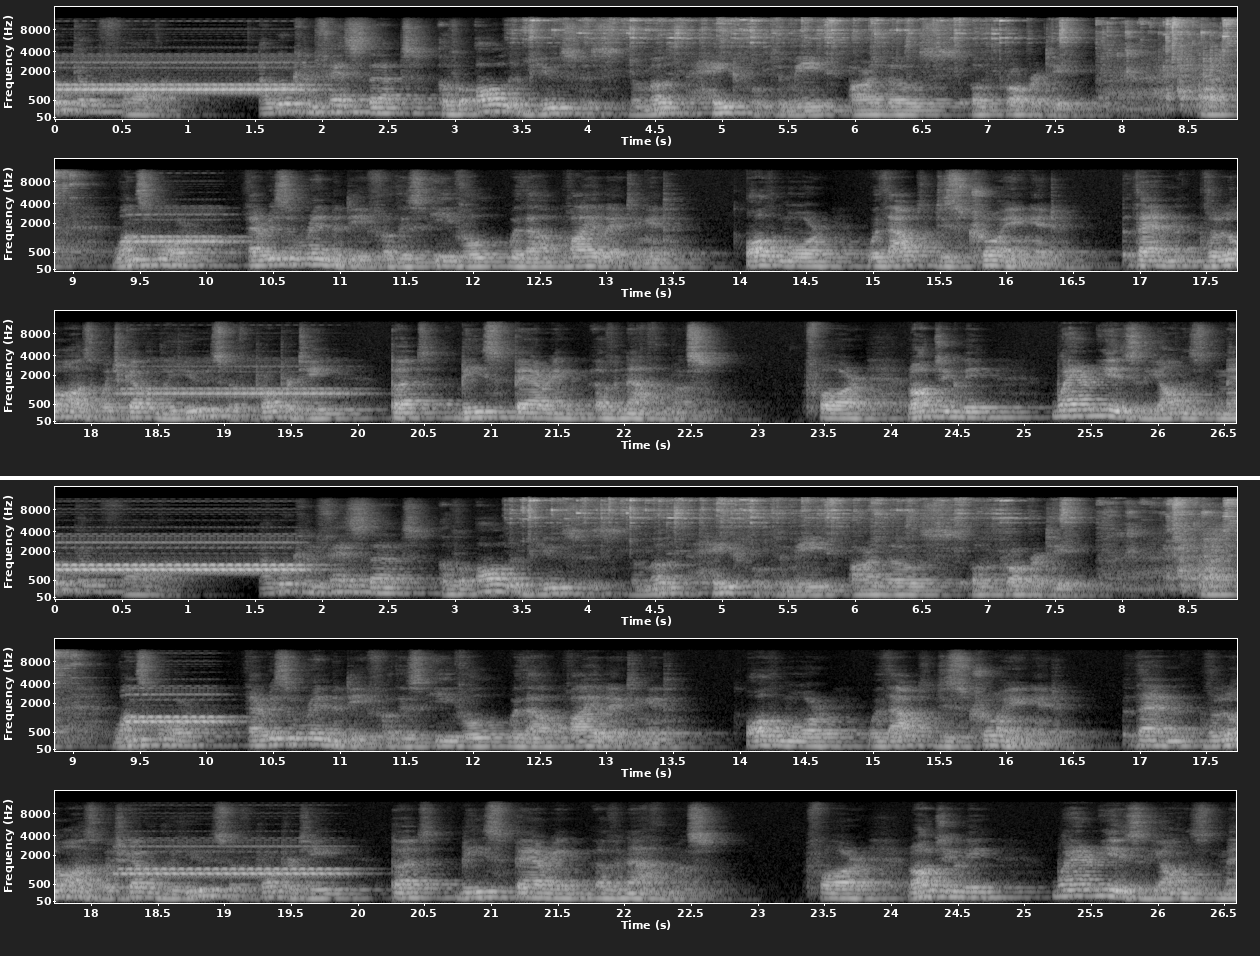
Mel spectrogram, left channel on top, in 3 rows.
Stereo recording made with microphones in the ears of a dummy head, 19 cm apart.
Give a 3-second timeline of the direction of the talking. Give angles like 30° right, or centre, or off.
60° left, 60° left, 20° left, centre, 30° left, 60° left, 60° left, 60° left, 60° left.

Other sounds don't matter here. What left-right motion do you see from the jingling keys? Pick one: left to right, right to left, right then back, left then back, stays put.
right to left.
